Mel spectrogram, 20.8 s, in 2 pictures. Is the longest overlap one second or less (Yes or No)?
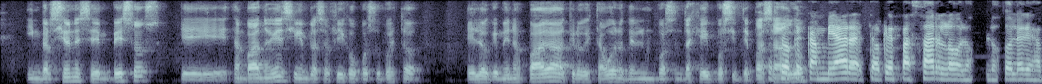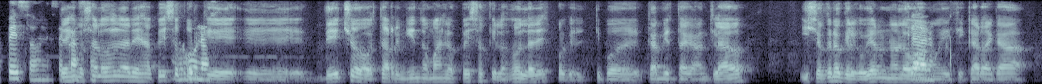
Yes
